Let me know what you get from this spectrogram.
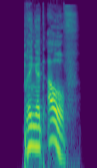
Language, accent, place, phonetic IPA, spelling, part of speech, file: German, Germany, Berlin, [ˌbʁɪŋət ˈaʊ̯f], bringet auf, verb, De-bringet auf.ogg
- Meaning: second-person plural subjunctive I of aufbringen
